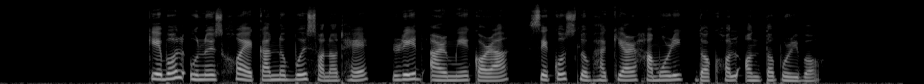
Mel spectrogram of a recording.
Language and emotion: Assamese, neutral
